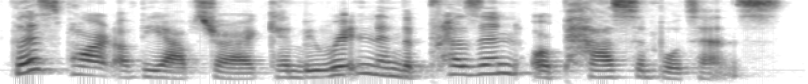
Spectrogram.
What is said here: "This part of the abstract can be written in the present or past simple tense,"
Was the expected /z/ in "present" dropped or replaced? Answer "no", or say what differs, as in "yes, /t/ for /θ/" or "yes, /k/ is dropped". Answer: no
